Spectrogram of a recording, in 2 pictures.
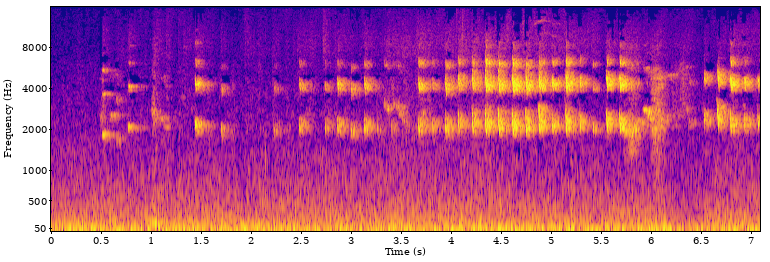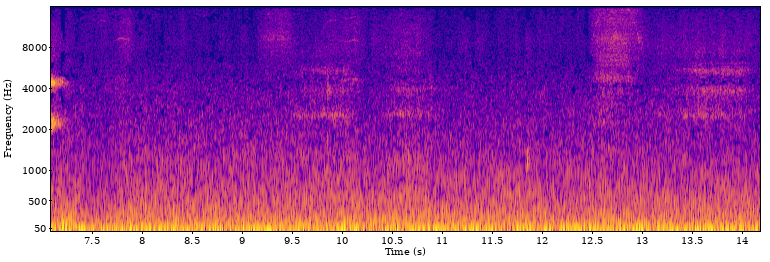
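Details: Cockatiels, recorded in 2014, appear to be aggressively kissing each other. They give rapid, repeated harsh chirps that build into a loud screechy burst, then fade.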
